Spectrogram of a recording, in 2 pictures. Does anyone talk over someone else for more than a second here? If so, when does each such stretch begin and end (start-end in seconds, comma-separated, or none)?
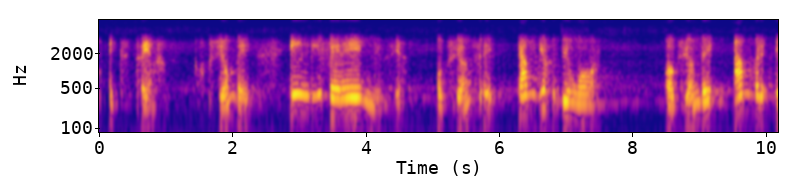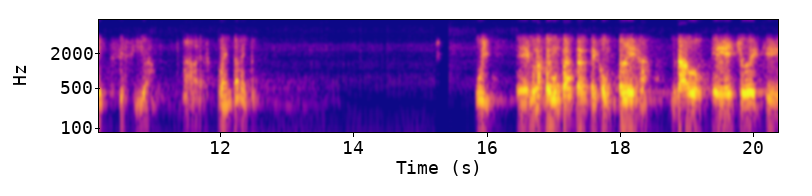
none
